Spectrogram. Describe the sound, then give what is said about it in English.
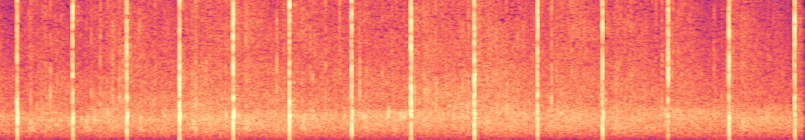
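A steady wash of audience applause at the start of a morning conference session, with one set of sharp, evenly spaced claps standing out in a quick regular rhythm throughout. No one speaks. “So let's give us all a round of applause.”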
